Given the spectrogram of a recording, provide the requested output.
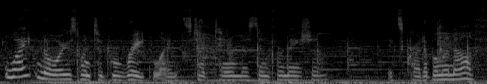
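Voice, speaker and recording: A woman's voice: mid-range voice, normal speed, lightly acted. An actress playing a composed, sly female schemer in a video game, with a teasing, unruffled manner. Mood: cool, persuasive. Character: composed, sly female schemer, coolly needling her ally. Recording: dramatic music under the voice.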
